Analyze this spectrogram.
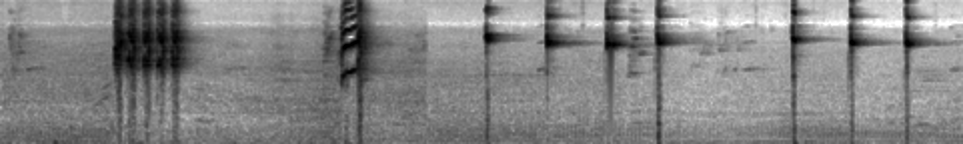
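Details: Lovebird lure sound for calling rivals: a brief fast rattling trill, one rising shriek, then scattered sharp, high ticking chips spaced about half a second apart.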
